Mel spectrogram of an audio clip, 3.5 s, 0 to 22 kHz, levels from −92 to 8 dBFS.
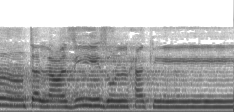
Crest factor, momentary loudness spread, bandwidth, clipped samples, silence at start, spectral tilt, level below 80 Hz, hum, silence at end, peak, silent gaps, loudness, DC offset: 12 dB; 5 LU; 8.4 kHz; under 0.1%; 0 s; -5.5 dB/octave; -56 dBFS; none; 0 s; -4 dBFS; none; -17 LUFS; 2%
